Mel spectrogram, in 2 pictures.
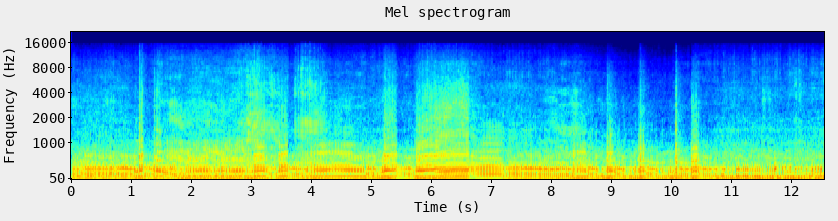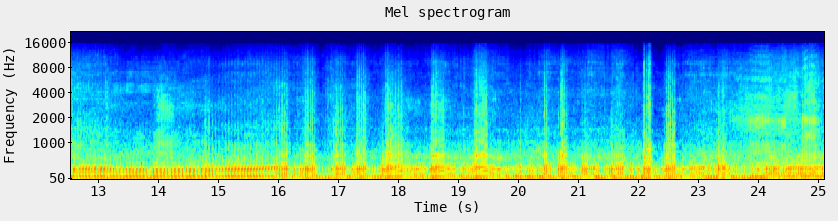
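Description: A quad bike engine roars and revs up and down close by.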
